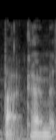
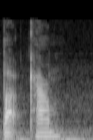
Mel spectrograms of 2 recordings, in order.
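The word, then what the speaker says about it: Butcombe: And, you know, said that to a guy the other day, and he said it's not pronounced Buttcomb, it's pronounced Buttcum.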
